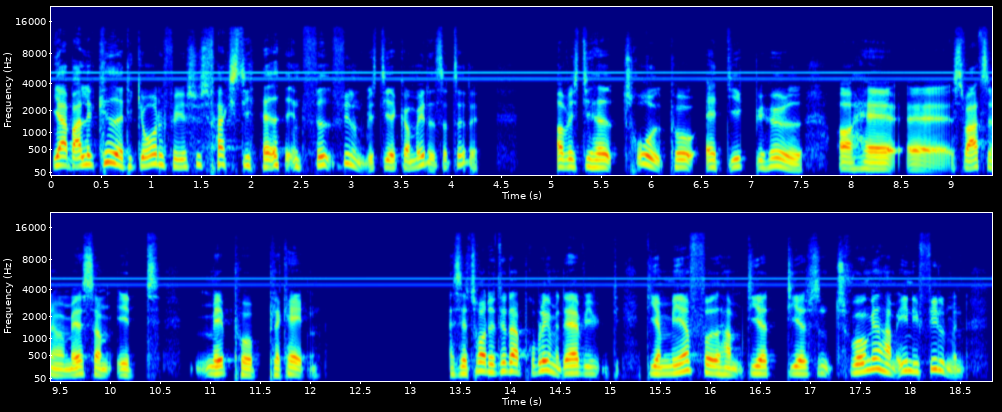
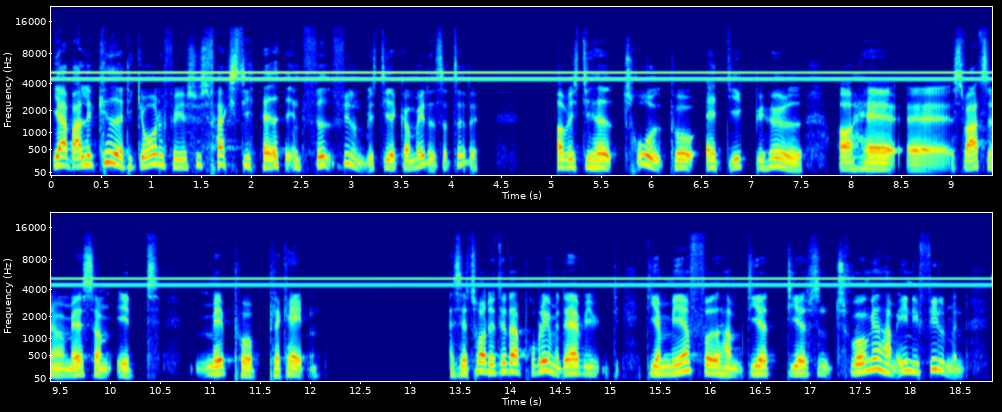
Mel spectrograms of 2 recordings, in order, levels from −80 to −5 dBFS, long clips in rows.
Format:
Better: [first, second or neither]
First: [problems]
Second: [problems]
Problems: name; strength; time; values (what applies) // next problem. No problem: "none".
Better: first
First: high-pitched whine; faint; throughout; 5 kHz, 20 dB below the speech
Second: high-pitched whine; loud; throughout; 5 kHz, 6 dB below the speech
